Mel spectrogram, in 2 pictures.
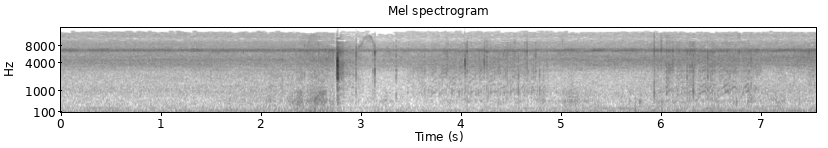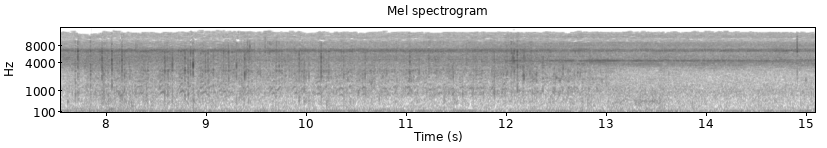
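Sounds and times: high insect trill: 0.0s - 15.0s
fishing reel ticking: 2.8s - 5.0s, 5.8s - 13.1s.

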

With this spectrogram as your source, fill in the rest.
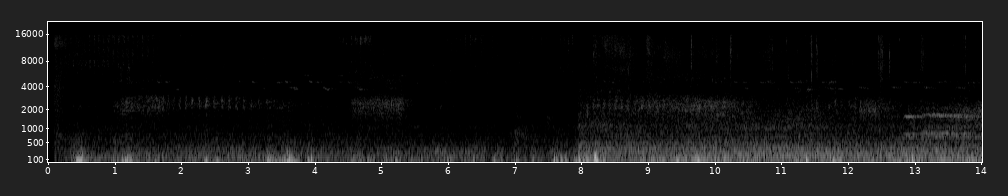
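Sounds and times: faint bird chirps: 0.9s - 6.8s, 7.6s - 14.0s
wind buffeting microphone: 2.3s - 5.0s, 7.6s - 14.0s
high pulsing buzz: 8.0s - 14.0s.

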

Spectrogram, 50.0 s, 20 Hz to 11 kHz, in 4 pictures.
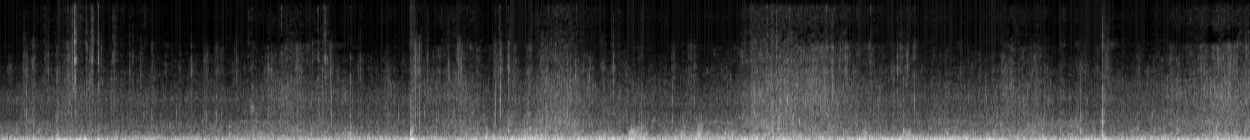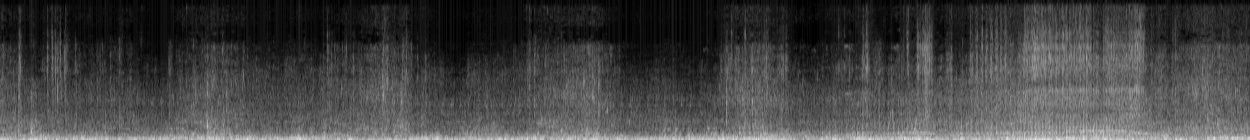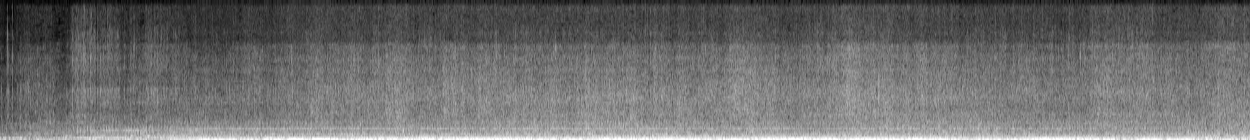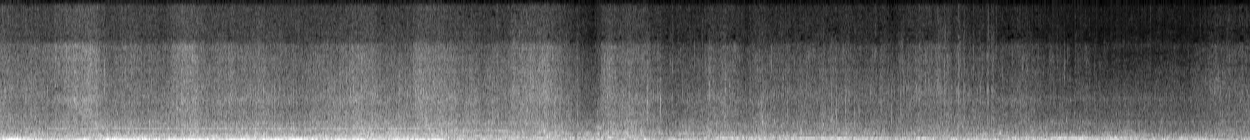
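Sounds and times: choppy water: 0.0s - 50.0s
boat motor humming and whining: 17.7s - 50.0s.

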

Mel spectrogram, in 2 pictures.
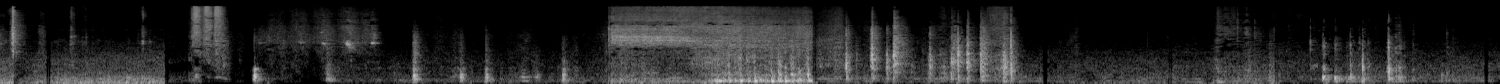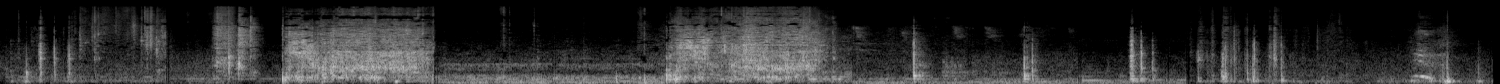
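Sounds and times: toilet flushing: 17.8s - 19.4s, 21.6s - 23.5s.

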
